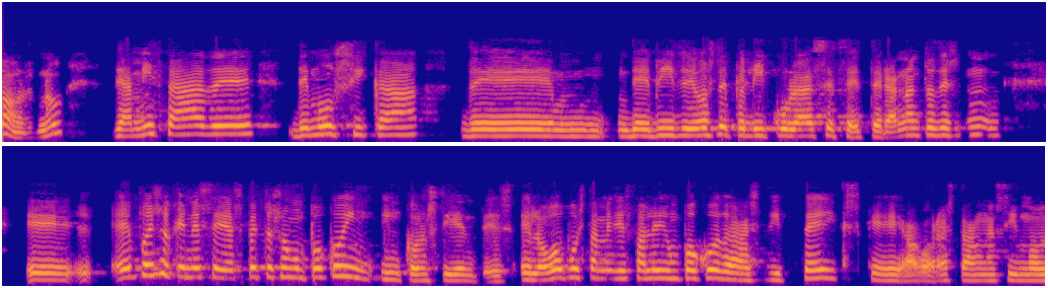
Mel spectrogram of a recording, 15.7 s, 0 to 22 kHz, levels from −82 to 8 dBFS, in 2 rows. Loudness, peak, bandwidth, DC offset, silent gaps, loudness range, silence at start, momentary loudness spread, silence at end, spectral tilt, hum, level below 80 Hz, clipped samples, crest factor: -14 LUFS; 0 dBFS; 7.4 kHz; under 0.1%; 0.76-0.80 s, 3.37-3.43 s, 7.91-8.00 s; 2 LU; 0 s; 9 LU; 0 s; -3 dB/octave; none; -64 dBFS; under 0.1%; 14 dB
